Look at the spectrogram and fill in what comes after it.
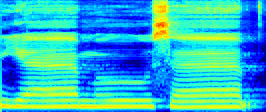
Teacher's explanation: یا کے اوپر کھڑی زبر، میم کے ساتھ واو مدہ اور سین کے اوپر کھڑی زبر، تینوں کو ہم ایک ایک الف کے برابر لمبا کریں گے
